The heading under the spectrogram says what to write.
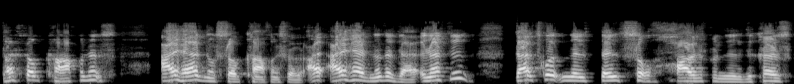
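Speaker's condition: Moebius syndrome; congenital

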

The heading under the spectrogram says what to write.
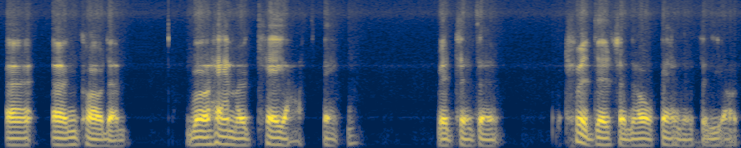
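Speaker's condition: Speech impediment

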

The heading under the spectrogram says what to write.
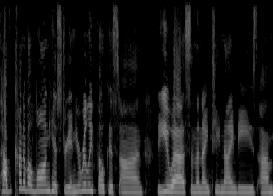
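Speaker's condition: No condition

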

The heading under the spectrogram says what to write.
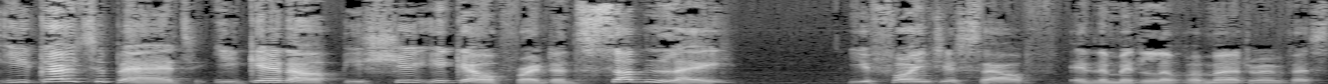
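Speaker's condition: No condition

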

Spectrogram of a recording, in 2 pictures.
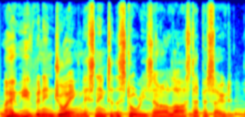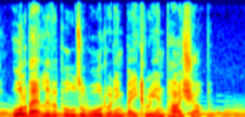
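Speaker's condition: No condition

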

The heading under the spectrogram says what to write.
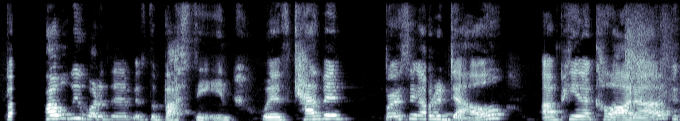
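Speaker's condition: Down syndrome; past speech therapy

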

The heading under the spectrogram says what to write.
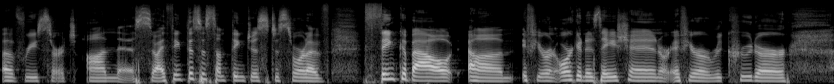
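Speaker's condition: No condition

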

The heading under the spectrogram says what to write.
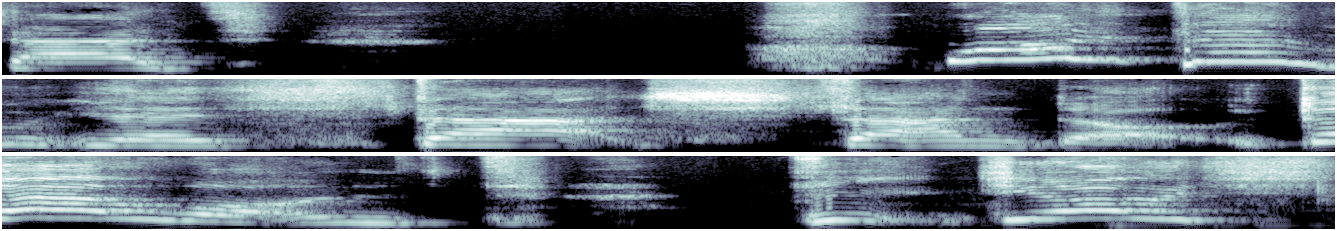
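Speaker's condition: Ataxic cerebral palsy; stuck during delivery

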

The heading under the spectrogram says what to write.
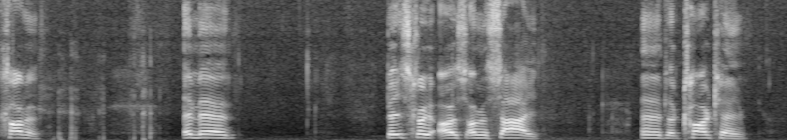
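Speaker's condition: Down syndrome; works 5 to 10 times harder to build muscle

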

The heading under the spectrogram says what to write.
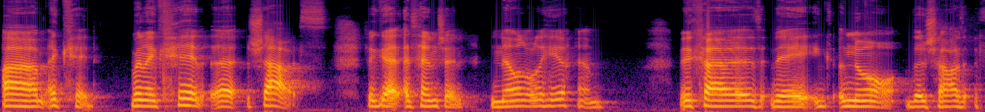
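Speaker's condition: Down syndrome

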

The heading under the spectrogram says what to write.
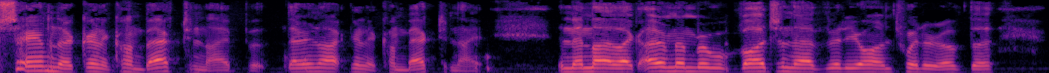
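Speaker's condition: Cerebral palsy, physical only

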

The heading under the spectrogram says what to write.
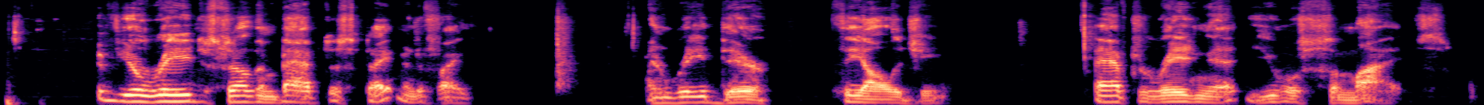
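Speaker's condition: Vocal cord surgery; including laser treatment

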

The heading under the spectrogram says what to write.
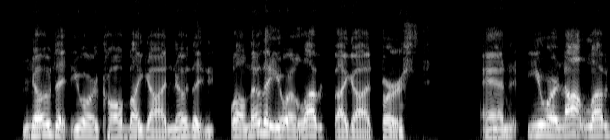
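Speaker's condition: Cerebral palsy

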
